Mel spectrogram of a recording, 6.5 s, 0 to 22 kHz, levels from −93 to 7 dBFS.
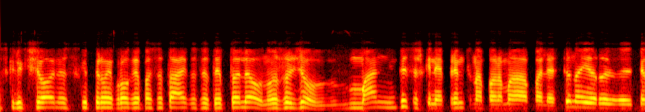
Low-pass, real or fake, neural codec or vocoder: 7.2 kHz; real; none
